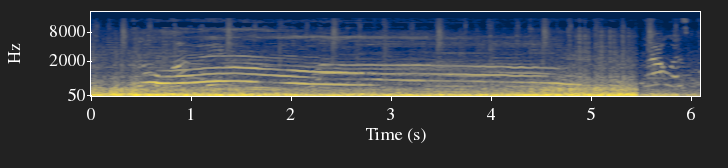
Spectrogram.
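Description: Low rumble of a small family roller coaster train running, with wind on the microphone, dropping off sharply near the end. Over it, a child's long drawn-out cry slides slowly down in pitch.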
